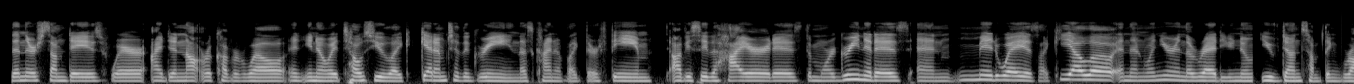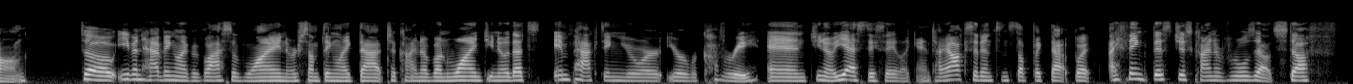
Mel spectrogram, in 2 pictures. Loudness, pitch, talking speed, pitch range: -20 LUFS, 175 Hz, 225 wpm, 170-190 Hz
